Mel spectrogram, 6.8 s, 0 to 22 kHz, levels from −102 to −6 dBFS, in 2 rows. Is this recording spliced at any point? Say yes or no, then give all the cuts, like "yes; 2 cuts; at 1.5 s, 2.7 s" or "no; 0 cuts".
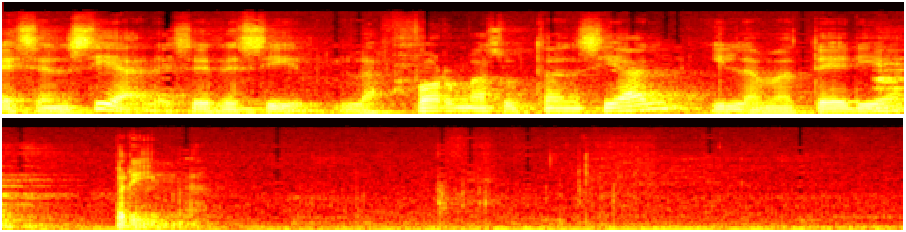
yes; 1 cut; at 4.8 s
